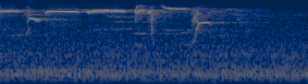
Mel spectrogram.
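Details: Brief fragment of Goldcrest song: a few extremely high, thin notes and a short twittering flourish, then quiet hiss.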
